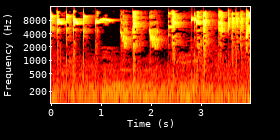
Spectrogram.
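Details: Orange-headed thrush that won the presidential cup in Yogyakarta, caged, singing high thin whistles and a drawn-out squeaky note, then harsher buzzy bursts and quick chatter, over a faint low hum.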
